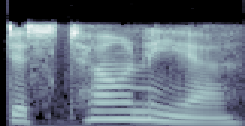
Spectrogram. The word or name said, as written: dystonia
